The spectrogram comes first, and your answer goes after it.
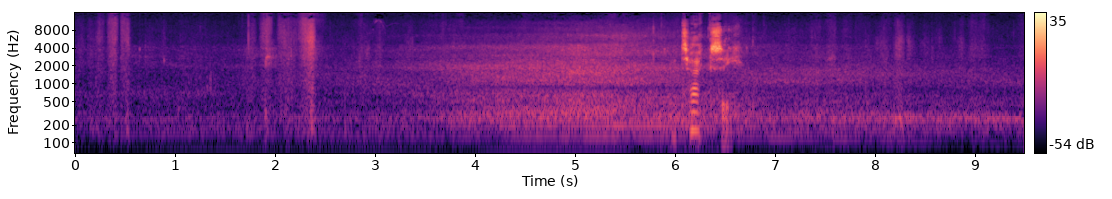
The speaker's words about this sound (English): A taxi coming into the estate.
